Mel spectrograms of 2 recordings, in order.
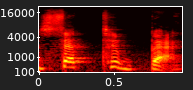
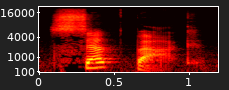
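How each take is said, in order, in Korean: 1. t는 터뜨려서 단어를 끊어 놓습니다. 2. t는 뒤의 back 앞에서 터뜨리지 않고 막은 상태로 둡니다. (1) "다 끊어져 버리겠죠?" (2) "stop 사운드로 처리하면"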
